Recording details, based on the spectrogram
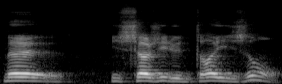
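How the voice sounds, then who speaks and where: A man's voice: a little high, fairly even intonation, slow, gravelly, a little mellow. A man reading a storybook aloud, voicing a brave, upright young miller's son who speaks firmly and earnestly. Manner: firm, earnest, sometimes lamenting.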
